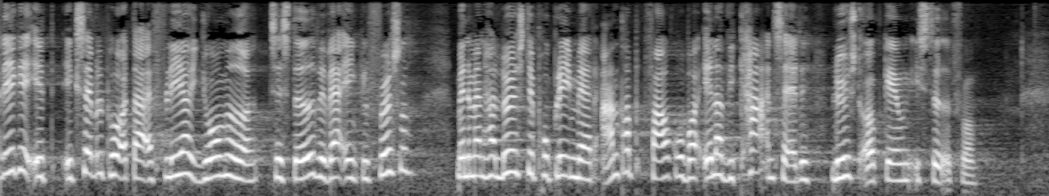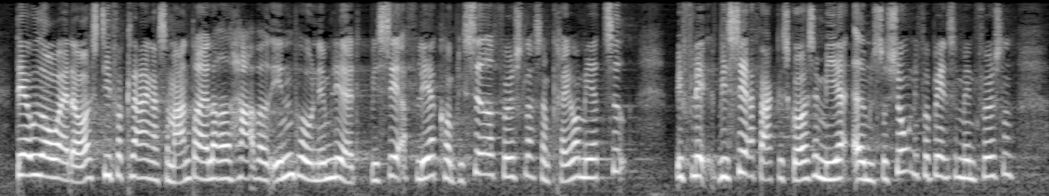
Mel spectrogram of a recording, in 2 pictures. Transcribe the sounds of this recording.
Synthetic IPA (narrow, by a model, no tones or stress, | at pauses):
dee̝ɡ̥əʔe̝d̥eɡ̥sem̰b̥l̩pʰɒ̽æd̥ɑ̈æɐfle̝ːɐjo̝ɐmøːð̞ˠɐt͡sʰe̝lsd̥eːð̞ˠəʋe̝ʋæɐ̰eŋ̰ɡ̥l̩føsl̩ | menmænɦɑ̈lø̰ːsd̥ːe̝pʰʁo̝b̥le̝̰ːmːeæd̥ɑ̈nd̥ʁɐfɑ̈ʊɡ̥ʁub̥ɐʔelɐʋikʰɑ̈ænsæd̥əlø̰ːsd̥ɒ̽b̥̚ɡ̥ɛːʊn̩isd̥eð̞̰ˠð̩ˠfɒ̽ | d̥æɐuð̞ˠɒ̰ʊ̰ɐæɐɾ̥ɑ̈ɒ̽səd̥ifɒ̽kʰlɑ̰̈ʁeŋɐsɒ̽mɑ̈nd̥ʁɐæləʁɛːð̞̩ˠɦɑ̈ʋæɐð̞̩ˠe̝nəpʰɒ̽nemliæd̥ʋise̝ɐ̰fle̝ːɐkʰɒ̽mpʰlise̝̰ːɐð̞ˠəføslɐsɒ̽mkʰʁɛːʊɐme̝ːɐt͡sʰið̰ˠ | iʋise̝̰ɐ̰fɑ̈ɡ̥̚d̥isɡ̥ɒ̽s̬əme̝ːɐʔæð̞ˠminisd̥ʁɑ̈ɕo̝̰ːnifɒ̽b̥e̝n̰l̩səmee̝nføsl̩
